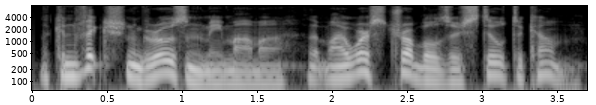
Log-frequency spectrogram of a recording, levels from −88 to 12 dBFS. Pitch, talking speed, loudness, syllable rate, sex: 120 Hz, 225 wpm, -19 LUFS, 5.4 syllables/s, male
